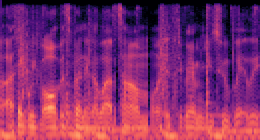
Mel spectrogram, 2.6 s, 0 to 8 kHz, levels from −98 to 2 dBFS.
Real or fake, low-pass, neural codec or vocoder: real; 7.2 kHz; none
